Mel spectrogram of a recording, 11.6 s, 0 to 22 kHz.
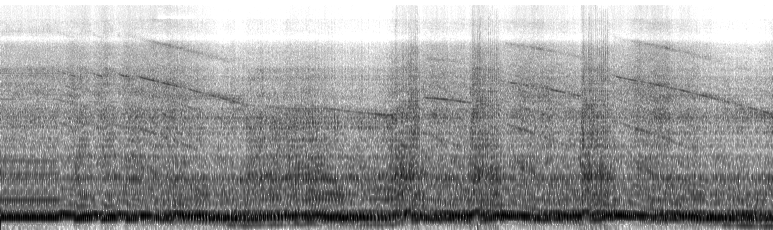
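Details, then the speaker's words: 600-hour Detroit 6V92 487 hp two-stroke diesel fire pump engine with 125 injectors, run outdoors off a fuel jug on weak batteries: strong even roar climbing and settling cleanly through revs, no knocks or misses; runs perfectly at high rpm. "oh boy she is a repper oh man that thing just runs perfectly dude God it sounds good too"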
